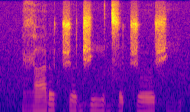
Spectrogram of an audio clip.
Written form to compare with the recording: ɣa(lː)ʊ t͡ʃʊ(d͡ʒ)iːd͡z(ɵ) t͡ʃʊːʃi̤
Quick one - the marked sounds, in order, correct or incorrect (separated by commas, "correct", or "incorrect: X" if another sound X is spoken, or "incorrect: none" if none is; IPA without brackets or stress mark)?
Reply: incorrect: ɾ, correct, incorrect: ʊ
